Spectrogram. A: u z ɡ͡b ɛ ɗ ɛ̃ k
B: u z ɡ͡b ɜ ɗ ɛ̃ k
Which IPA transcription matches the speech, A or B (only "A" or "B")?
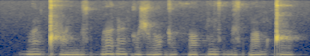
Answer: B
